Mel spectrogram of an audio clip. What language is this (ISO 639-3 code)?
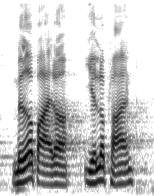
dan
